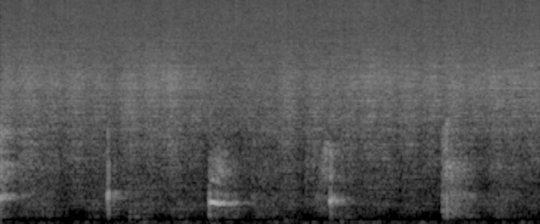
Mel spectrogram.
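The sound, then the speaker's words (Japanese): Scrubbing a large back while washing it: a soft, steady rough hiss of rubbing, with a few light knocks at roughly regular intervals and no talk. “ゴシゴシしてあげるのも一苦労だな。”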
